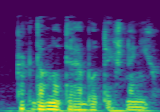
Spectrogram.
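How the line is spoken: Calm question. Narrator (Russian): спокойно спрашиваю я

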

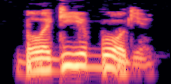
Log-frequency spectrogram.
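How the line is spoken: Sighing. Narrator (Russian): вздохнул он

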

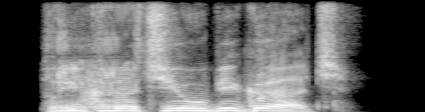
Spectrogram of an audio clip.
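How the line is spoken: Roaring. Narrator (Russian): проревел Оркозарок

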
